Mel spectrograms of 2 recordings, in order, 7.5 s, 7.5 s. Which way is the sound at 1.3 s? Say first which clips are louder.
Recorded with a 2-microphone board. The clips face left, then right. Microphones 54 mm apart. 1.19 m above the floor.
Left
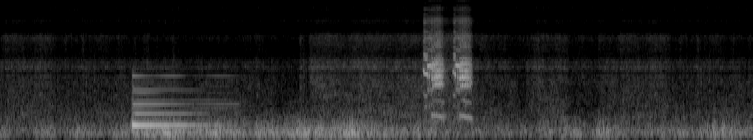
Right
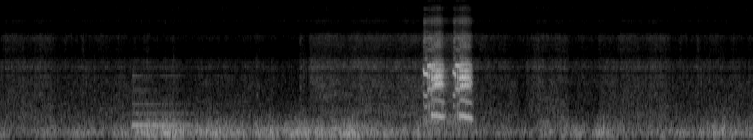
Left 9 dB; 65° left (ahead or behind).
